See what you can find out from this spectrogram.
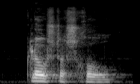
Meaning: convent school, monastic school
- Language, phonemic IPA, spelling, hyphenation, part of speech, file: Dutch, /ˈkloːs.tərˌsxoːl/, kloosterschool, kloos‧ter‧school, noun, Nl-kloosterschool.ogg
